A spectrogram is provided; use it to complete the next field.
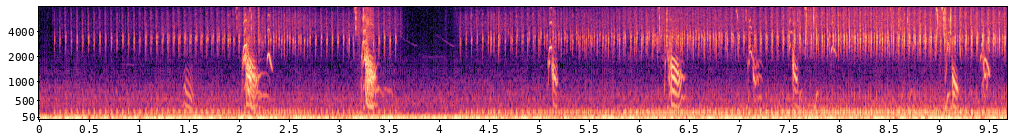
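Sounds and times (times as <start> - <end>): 
sharp-tailed grouse making clicking pops: 0.1 - 3.6, 4.2 - 9.6.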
